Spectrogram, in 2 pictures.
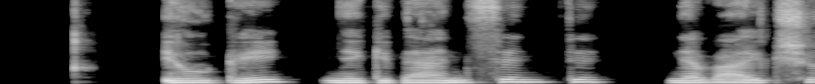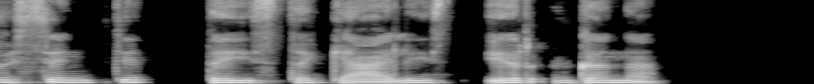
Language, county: Lithuanian, Vilnius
